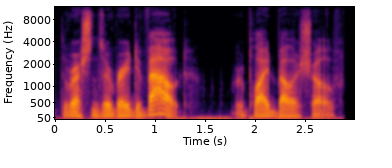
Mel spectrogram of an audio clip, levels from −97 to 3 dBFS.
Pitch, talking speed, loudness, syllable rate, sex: 115 Hz, 140 wpm, -20 LUFS, 6.1 syllables/s, male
